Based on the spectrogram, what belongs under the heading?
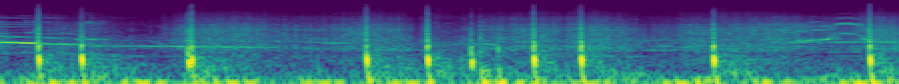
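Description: Aerial fireworks going off: about ten sharp bangs and pops at uneven intervals, with a whistle falling in pitch during the first second or so.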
